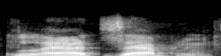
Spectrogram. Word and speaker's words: Led Zeppelin: Ele pegou esse A e simplesmente apagou esse A, para que então o som ficasse Led Zeppelin.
